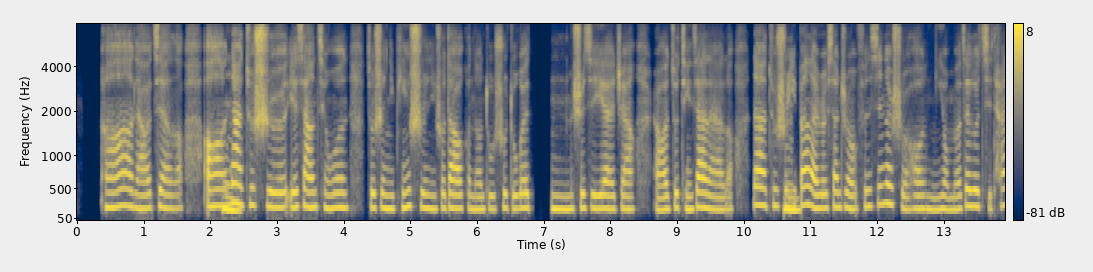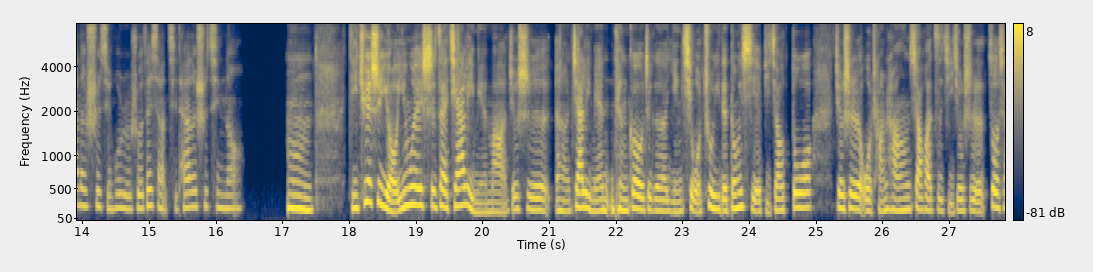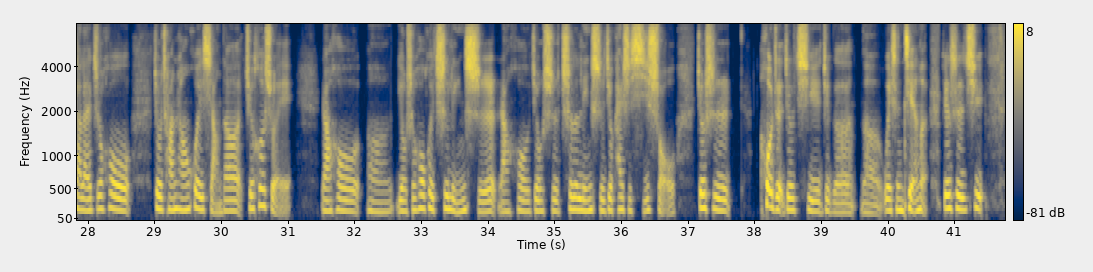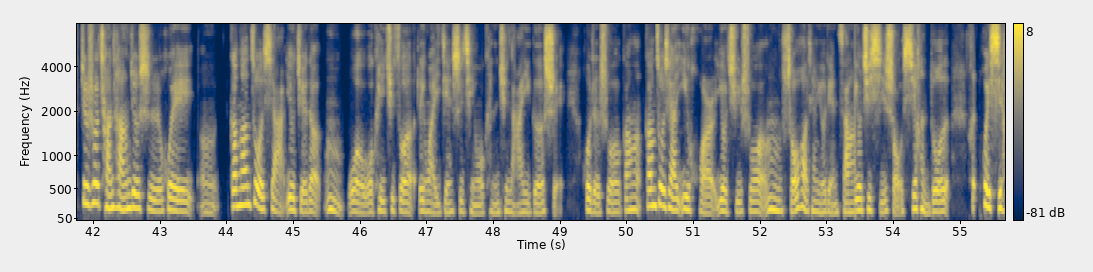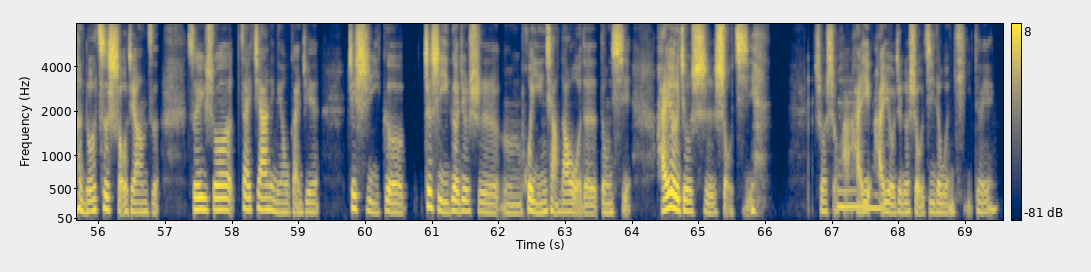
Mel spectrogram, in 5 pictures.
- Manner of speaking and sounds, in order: laughing while speaking: "能够"; laughing while speaking: "或者"; laughing while speaking: "卫生间了"; laughing while speaking: "次手"; chuckle; tapping
- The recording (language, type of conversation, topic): Chinese, advice, 如何才能做到每天读书却不在坐下后就分心？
